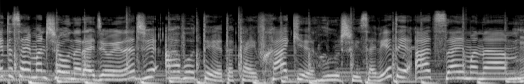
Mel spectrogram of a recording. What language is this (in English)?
Russian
